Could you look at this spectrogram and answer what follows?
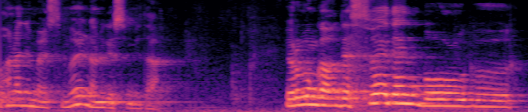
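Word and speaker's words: Swedenborg: 말씀을 나누겠습니다 여러분 가운데 스웨덴보그 스웨덴보리 사람의 이름을 들어보신 적이 있으신지 모르겠습니다 정확한 이름은 임마누엘 스웨덴보그 적혀 있던데 스웨덴 사람이어서 아마 그나라 발음으로는 스웨덴 보리라고 부르나 봅니다 1688년 1월 달에 태어난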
